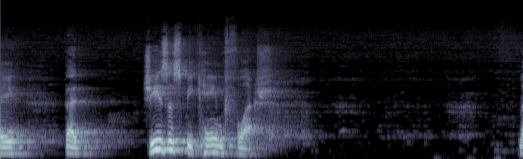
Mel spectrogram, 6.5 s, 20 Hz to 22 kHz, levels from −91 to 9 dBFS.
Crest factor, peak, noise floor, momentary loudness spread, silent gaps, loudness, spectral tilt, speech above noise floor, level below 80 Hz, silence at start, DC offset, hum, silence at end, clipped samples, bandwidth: 20 dB; -4 dBFS; -68 dBFS; 21 LU; none; -21 LUFS; -6 dB/octave; 48 dB; -76 dBFS; 0 s; under 0.1%; none; 0 s; under 0.1%; 11 kHz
